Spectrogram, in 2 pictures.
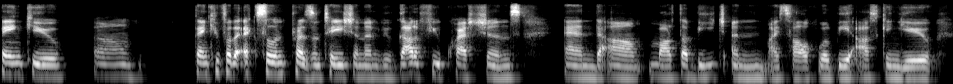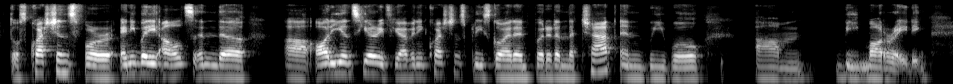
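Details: Adult speaker (moderator); ordinary speech.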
